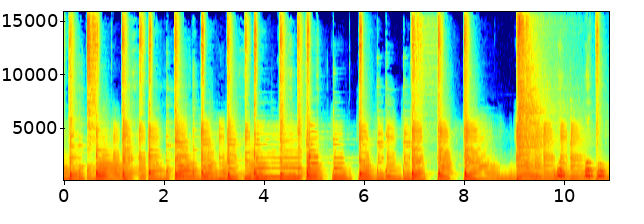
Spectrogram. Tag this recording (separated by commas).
Yip, Music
